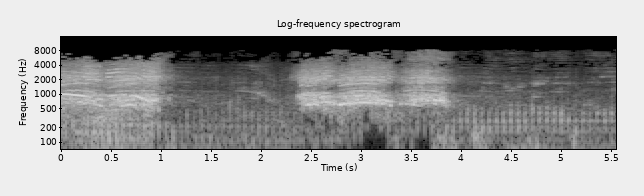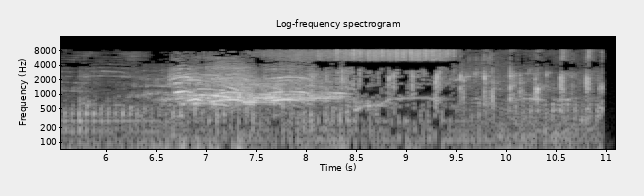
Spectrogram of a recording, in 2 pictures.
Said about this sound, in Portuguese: De tempos em tempos, alguém gritava o nome de Marielle e de Anderson Gomes, o motorista que também morreu na emboscada. E as pessoas respondiam gritando a palavra presente.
